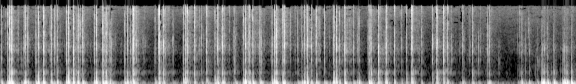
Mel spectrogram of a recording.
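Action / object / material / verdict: tap / paperback book with glossy cover / paper / none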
